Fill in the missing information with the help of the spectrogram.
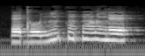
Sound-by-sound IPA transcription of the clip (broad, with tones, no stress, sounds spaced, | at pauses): ɛ˨ d oː˨ ɲ ĩ˦ k ũ˧ p ũ˧ l ĩ˧ ɾ ɛ˧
